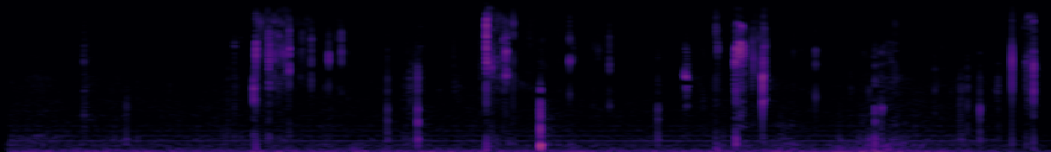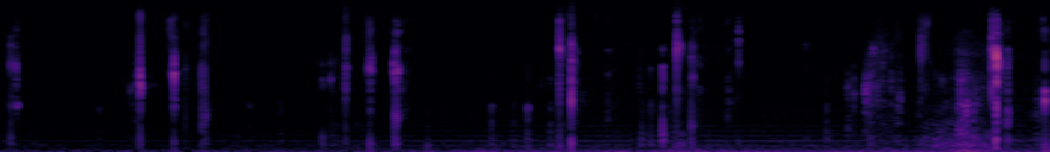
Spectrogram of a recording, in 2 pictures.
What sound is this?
Mouth Noises
The noises of saliva being moved as a mouth opens and closes.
